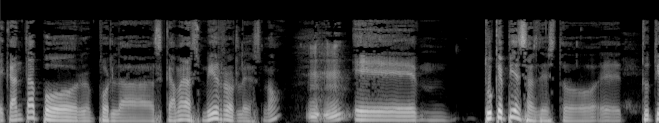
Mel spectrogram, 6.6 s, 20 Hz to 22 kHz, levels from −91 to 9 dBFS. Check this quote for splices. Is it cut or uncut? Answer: uncut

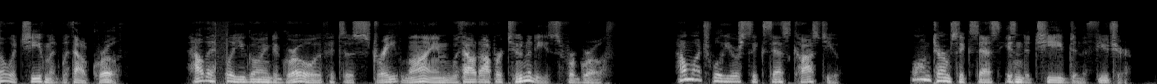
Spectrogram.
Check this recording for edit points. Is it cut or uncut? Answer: uncut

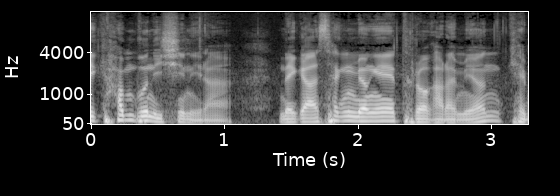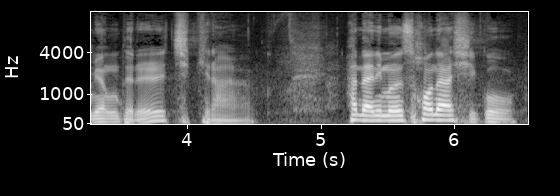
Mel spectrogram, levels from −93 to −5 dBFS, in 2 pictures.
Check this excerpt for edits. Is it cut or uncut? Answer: cut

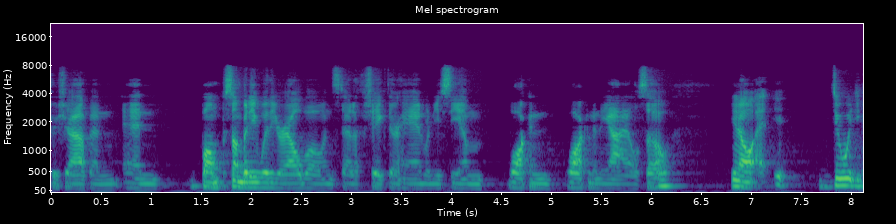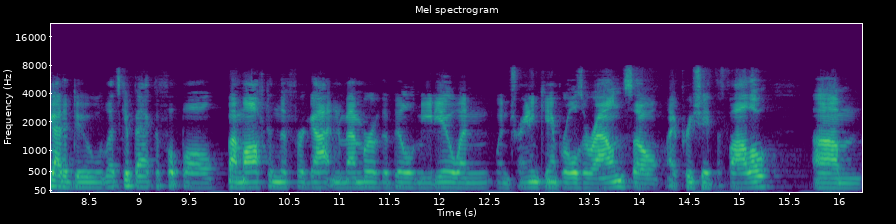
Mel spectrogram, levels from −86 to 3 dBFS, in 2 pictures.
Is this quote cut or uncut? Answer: cut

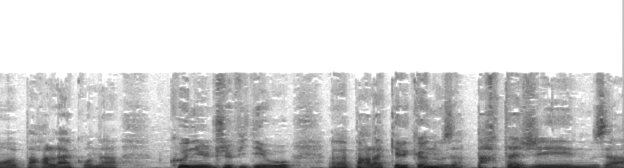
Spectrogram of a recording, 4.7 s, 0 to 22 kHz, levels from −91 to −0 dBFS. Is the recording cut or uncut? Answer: uncut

